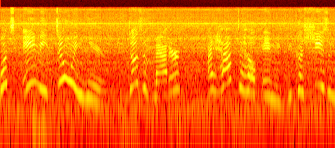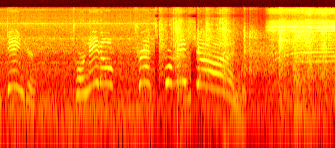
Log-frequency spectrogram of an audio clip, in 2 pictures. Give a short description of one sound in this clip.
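A young cartoon character speaks with animation in a high voice.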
